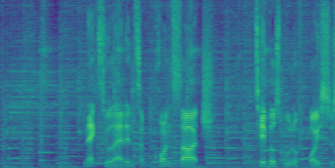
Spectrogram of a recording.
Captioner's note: voiceover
